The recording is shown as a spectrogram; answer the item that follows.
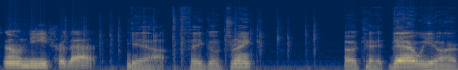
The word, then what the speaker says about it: Faygo: um Spanish drink that that but no the Faygo I'm thinking of then you haven't heard of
